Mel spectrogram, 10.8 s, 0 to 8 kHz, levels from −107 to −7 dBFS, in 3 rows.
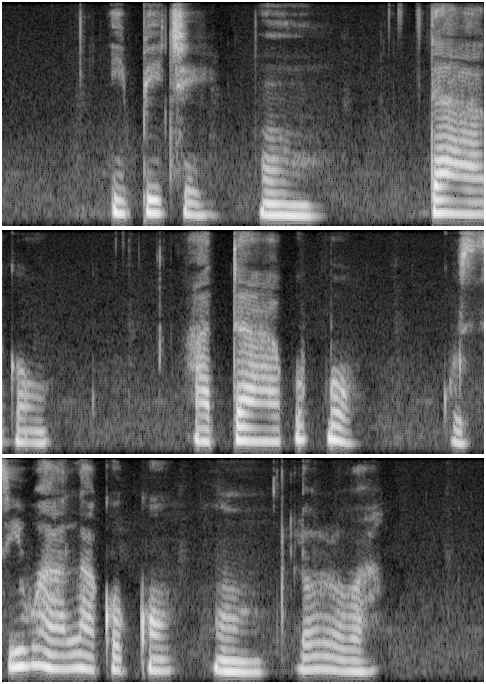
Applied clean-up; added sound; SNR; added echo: none; none; none; none.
